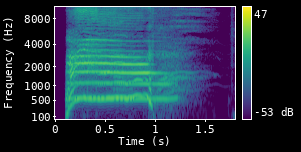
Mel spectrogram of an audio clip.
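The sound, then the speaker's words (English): A cat gives a single loud, drawn-out meow that holds a steady, tonal pitch for most of its length, then bends downward and fades away. A faint click follows. “That's a cat.”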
